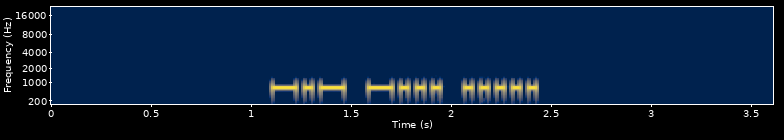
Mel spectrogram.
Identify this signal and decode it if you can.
Morse code, heard as a keyed tone, about 30 wpm, 700 Hz. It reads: KB5
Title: USA Call Sign Prefixes - Repeated 2x - 30wpm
